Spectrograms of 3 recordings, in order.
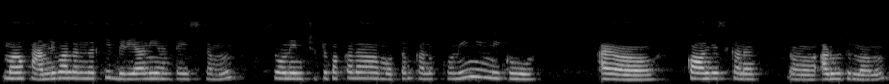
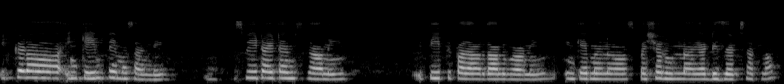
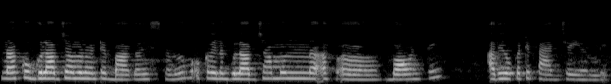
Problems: none marked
